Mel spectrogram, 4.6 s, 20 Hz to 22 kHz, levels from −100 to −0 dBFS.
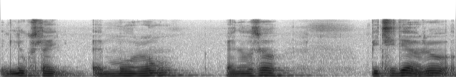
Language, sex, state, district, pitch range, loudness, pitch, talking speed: Nagamese, male, Nagaland, Kohima, 105-120 Hz, -16 LUFS, 115 Hz, 105 wpm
